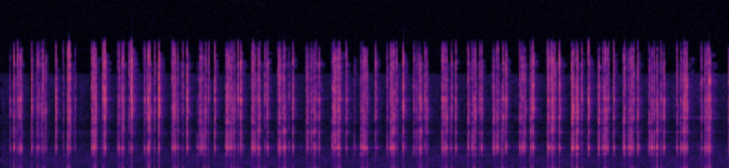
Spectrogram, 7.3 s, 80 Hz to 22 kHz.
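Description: A black metal aerosol deodorant can, about hand length, hollow and pressurized, is held close to the mic and tapped and scratched all over with fingernails. The result is a rapid, irregular stream of short, dry clicks and scratches with a bright metallic tinge near 2.7 kHz and soft low thumps from the hollow body.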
